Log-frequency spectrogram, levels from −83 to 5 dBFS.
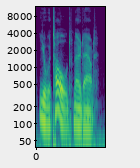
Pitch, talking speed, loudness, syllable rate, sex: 105 Hz, 215 wpm, -16 LUFS, 5.0 syllables/s, male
